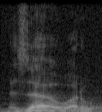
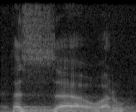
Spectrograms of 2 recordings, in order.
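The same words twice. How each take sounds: First: The z is single, with no doubling. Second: The z is doubled and held longer. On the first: It suggests quick movement. "dengan disembunyikannya satu huruf" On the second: It suggests heavy tossing and turning while asleep. "diidghamkan kepada zai ... Ada berat kalau tasdid"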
